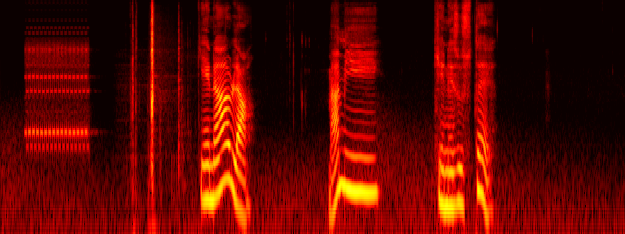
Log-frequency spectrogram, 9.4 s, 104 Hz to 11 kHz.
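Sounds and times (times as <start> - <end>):
telephone ringing with trilling electronic tone: 0.4 - 1.4
speech: 3.0 - 3.8, 4.9 - 5.8, 6.5 - 7.5.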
